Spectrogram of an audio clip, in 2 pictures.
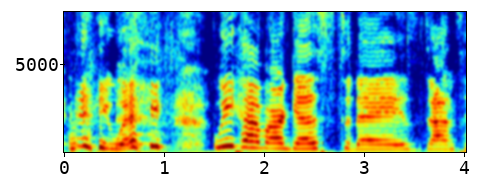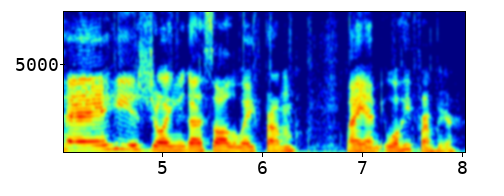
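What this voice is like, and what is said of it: Sick, rough-sounding voice. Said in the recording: “I'm a little sick today, so y'all gonna get some of this sexy voice”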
